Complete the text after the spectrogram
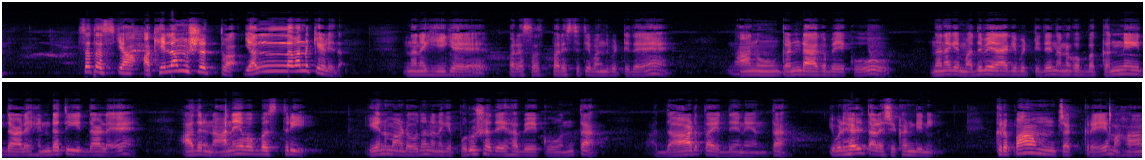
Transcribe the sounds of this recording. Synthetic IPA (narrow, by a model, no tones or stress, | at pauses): sɐt̪ɐsjɐʔɐkʰilɐmʃɾit̪ʋɐɛlːɐʋɐnːuke̞ːɭid̪ɐ | nɐnɐɡeɦiːɡepɐɐspɐɾist̪ʰit̪ibɐnd̪biʈːid̪e̞ | naːnuɡɐɳɖaːɡɐbe̞ːku | nɐnɐɡe̞mɐd̪ɐʋejaːɡibiʈːid̪e̞nɐnɐɡobːɐkɐnjeid̪ːaːɭe̞ɦiɳɖɐt̪iːd̪ːaːɭe | a̰ːd̪ɐɾe̞naːneːɔbːɐst̪ɾiː | eːnumaːɽoʋɐd̪unɐnɐɡe̞puɾuʂɐd̪ɛːɦɐbe̞ːkuɐnt̪ɐ | ɐ̰d̪aːɽt̪aːjid̪ːe̞ːneɐnt̪ɐ | iʋɐɭuɦeːɭt̪aːɭeʃikʰɐɳɖini | kɾɪpaːmt͡ʃɐkɾeːmɐɦaː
